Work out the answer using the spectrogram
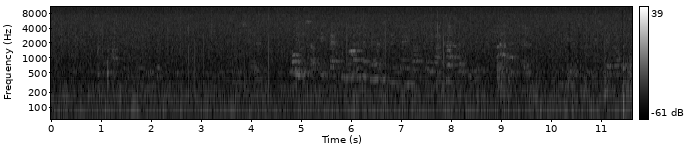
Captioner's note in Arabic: ثرثرة خافتة غير واضحة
